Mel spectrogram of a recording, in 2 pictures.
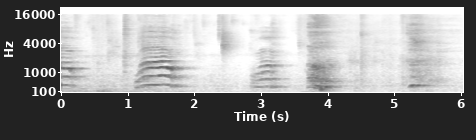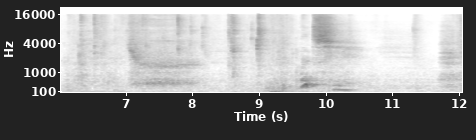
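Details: Domestic cat being bathed indoors, giving several drawn-out harmonic meows early on amid human speech and splashing, running bath water.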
